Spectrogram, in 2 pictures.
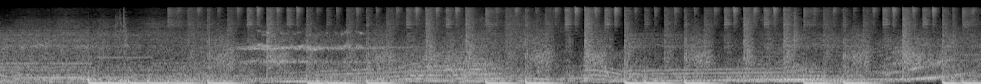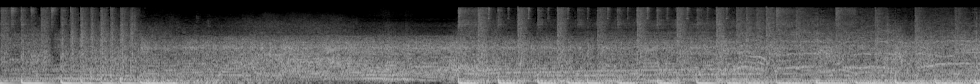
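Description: Street-racing car sound effects over a rock soundtrack with a heavy pulsing beat: engines revving up and down and tires squealing.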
